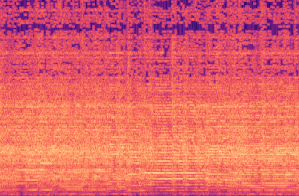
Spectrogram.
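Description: Punk rock song in an instrumental stretch: an electric guitar strummed steadily and loud, after a last sung phrase right at the start.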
